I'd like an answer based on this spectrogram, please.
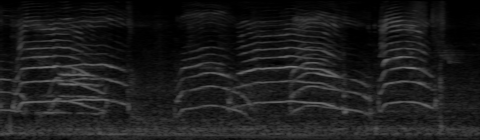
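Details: Hungry kittens meowing at breakfast: four long, clear, arched meows spaced about a second apart, each rising then sliding down, bright harmonics, quiet room between calls.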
